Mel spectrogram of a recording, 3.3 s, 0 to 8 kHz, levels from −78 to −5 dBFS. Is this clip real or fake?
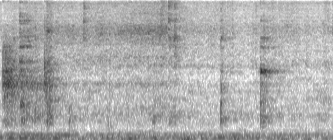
fake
